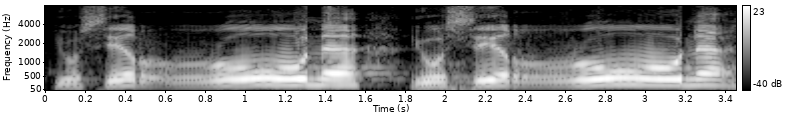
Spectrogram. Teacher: Nak memperkemaskan, delaykan sikit ra tu, tasydidkan ra.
